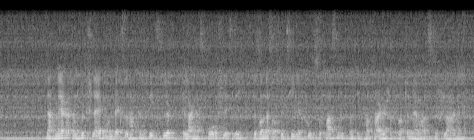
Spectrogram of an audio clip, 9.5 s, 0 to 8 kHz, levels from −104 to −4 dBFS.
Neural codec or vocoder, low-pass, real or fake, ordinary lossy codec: vocoder, 22.05 kHz, 80 mel bands, Vocos; 7.2 kHz; fake; none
